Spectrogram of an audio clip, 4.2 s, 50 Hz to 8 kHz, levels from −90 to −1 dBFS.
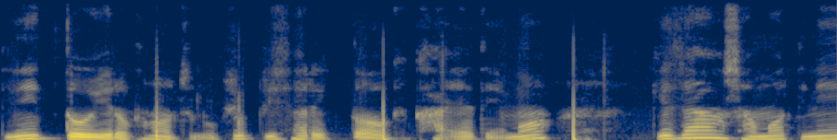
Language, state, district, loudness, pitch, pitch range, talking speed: Kokborok, Tripura, West Tripura, -20 LUFS, 150 Hz, 140-160 Hz, 200 wpm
